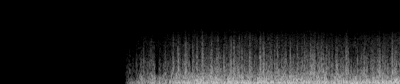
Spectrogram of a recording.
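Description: Silent for just over a second, then wind buffeting the microphone of a camera mounted low by the front wheel of a Nissan Frontier pickup, mixed with the tyres rolling and crackling over a dry dirt road as the truck drives along.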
